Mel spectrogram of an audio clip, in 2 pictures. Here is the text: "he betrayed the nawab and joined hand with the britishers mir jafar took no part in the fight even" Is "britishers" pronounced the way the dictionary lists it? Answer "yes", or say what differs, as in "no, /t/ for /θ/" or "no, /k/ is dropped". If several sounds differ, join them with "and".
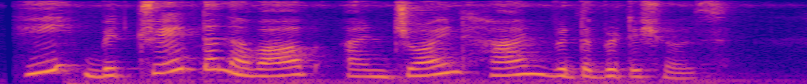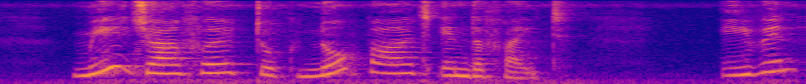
yes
